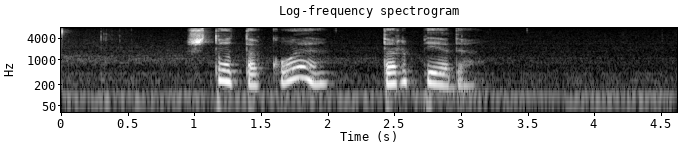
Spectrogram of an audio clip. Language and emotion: Russian, neutral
